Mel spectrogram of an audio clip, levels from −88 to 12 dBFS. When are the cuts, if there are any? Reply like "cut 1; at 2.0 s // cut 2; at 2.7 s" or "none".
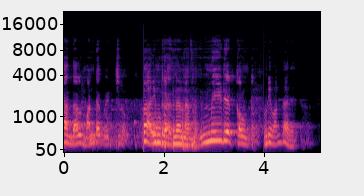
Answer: cut 1; at 1.6 s // cut 2; at 3.8 s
